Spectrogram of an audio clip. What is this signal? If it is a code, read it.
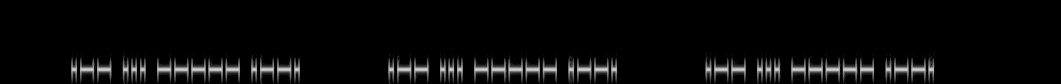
Morse code, heard as a keyed tone, about 28 wpm, 700 Hz. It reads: WS0P WS0P WS0P
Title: USA Call Signs - 4 Characters - Repeated 3x - 28wpm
